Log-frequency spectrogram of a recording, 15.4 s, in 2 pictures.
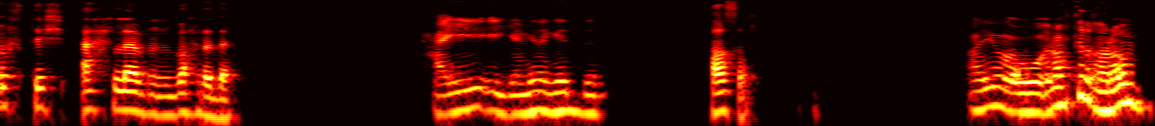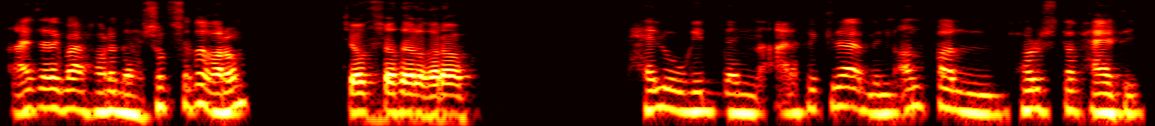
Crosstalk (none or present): none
